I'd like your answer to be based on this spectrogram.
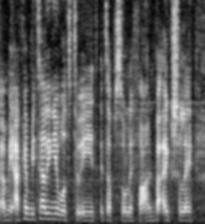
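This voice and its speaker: With a Czech accent, a woman talks in a very deep, low pitch. Her pitch variation is ordinary. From Czech Republic. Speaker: nutritionist. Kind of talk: podcast interview. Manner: halting, many restarts.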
